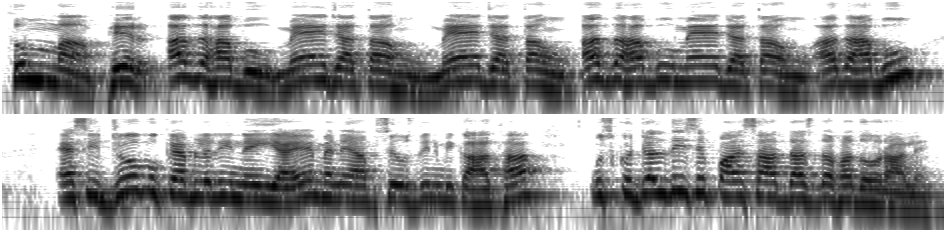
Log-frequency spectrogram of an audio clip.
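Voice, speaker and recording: Guy teaching arabic, high voice, says each word slow and again and again. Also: lively intonation. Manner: slow, repeats Arabic words many times for drilling; explains in Urdu, asks students to repeat aloud. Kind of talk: online class lecture.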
